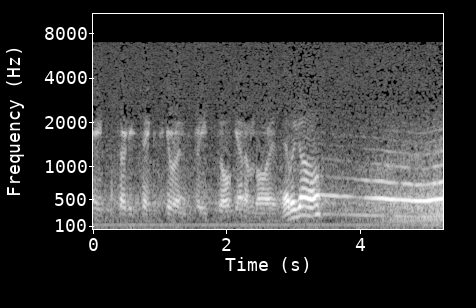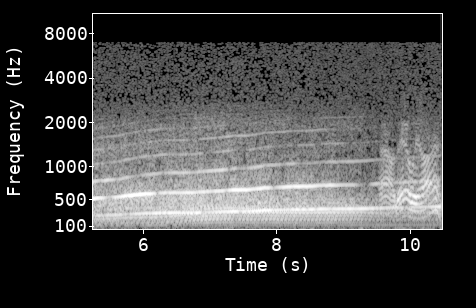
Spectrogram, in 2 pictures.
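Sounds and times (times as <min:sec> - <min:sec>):
police car siren-like whine: 0:02.9 - 0:10.4
police car engine accelerating hard on cracked gasoline: 0:03.4 - 0:10.4.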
